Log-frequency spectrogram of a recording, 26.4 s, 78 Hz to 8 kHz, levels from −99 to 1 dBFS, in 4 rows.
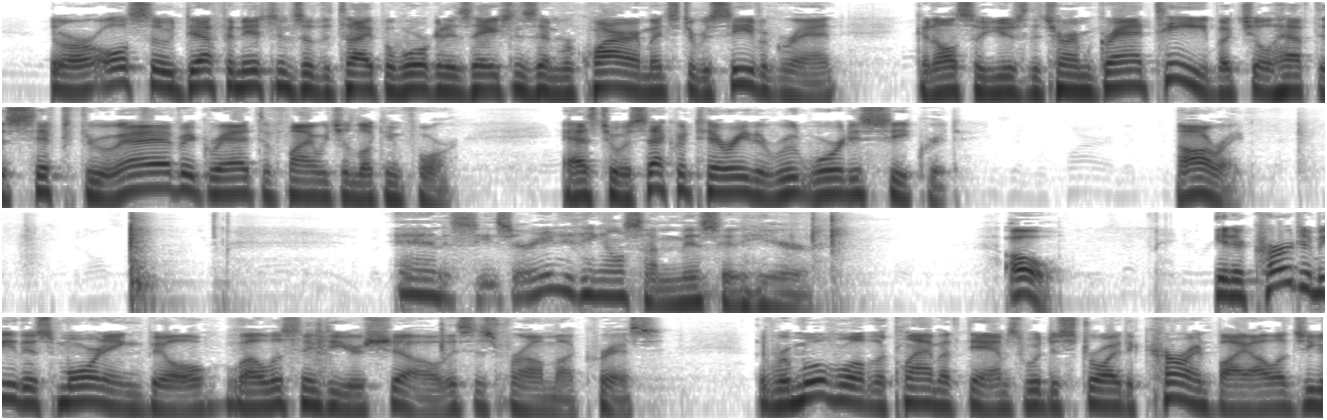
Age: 50-69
